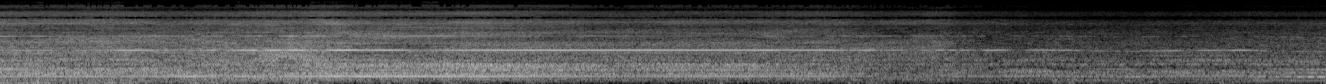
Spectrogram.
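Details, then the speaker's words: Oreck XL XL9100HG upright vacuum after clearing a jam and refitting the fan housing, previously grumbly: smooth, steady motor and fan rush with a clear whine, no bogging, settling slightly lower; sounds a lot better, airflow unobstructed. "Sure sounds a lot better."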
